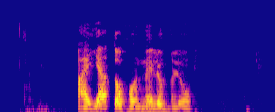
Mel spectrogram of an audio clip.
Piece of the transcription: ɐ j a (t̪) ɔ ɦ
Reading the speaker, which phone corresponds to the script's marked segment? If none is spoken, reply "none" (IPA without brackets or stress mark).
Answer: t̪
